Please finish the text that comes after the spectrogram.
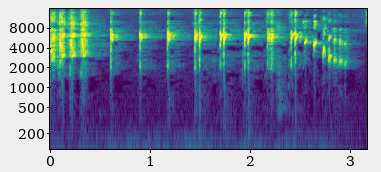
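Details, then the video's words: Long-tailed shrike song used to rouse silent birds: quick scratchy chatter, then a series of high piping notes, ending in a falling run of whistled notes. "Cendet Gacor Si Pemancing Lawan Sangat Ampuh Mengatasi Burung Yg Membisu"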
